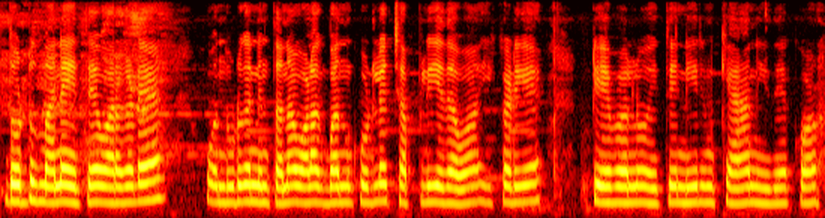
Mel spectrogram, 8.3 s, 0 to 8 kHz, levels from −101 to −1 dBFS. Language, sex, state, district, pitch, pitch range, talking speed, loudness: Kannada, female, Karnataka, Bellary, 225 Hz, 220-230 Hz, 125 wpm, -26 LUFS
